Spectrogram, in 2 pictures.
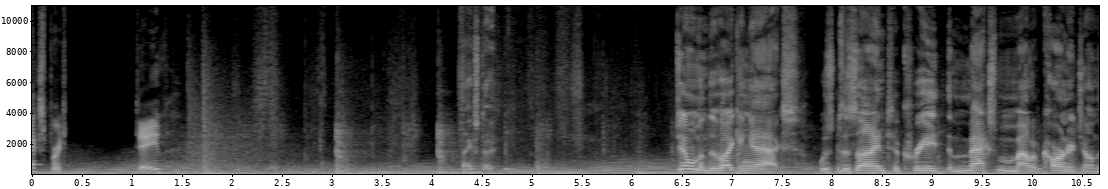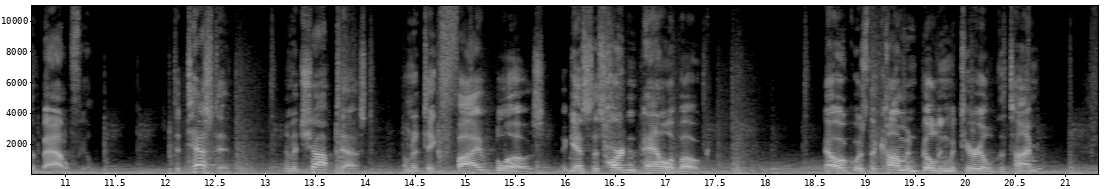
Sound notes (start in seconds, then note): none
